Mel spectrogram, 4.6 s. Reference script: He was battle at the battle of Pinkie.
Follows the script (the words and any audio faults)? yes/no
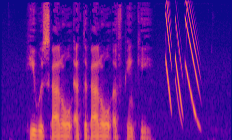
no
